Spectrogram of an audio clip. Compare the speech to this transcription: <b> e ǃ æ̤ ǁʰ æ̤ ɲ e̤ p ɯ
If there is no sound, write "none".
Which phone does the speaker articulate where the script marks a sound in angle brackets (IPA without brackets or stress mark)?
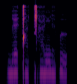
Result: ɡ͡b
